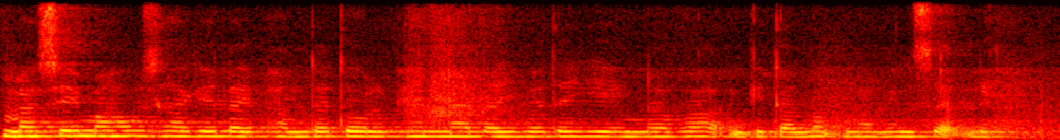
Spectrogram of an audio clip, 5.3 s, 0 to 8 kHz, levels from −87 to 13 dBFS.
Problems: background sounds at intervals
